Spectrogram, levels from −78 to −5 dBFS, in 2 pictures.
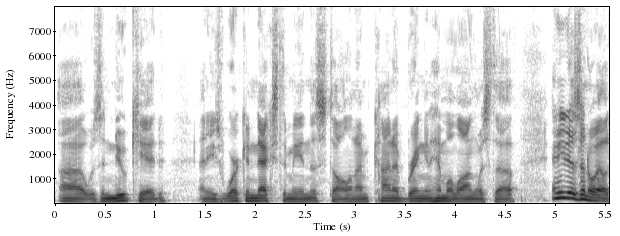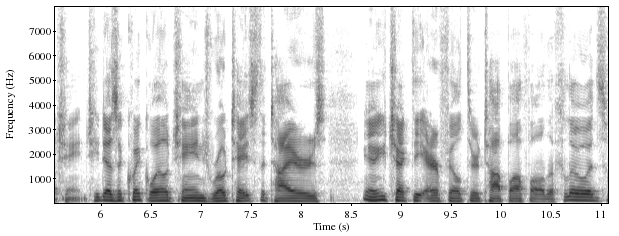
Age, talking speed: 40-59, 270 wpm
